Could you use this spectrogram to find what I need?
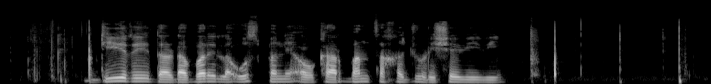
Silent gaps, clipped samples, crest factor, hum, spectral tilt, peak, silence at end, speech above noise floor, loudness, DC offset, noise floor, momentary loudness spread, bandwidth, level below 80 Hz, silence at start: none; under 0.1%; 24 dB; none; -6 dB/octave; 0 dBFS; 1.75 s; 40 dB; -23 LUFS; under 0.1%; -62 dBFS; 18 LU; 9.8 kHz; -66 dBFS; 0.6 s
